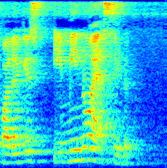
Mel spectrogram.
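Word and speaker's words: imino: तो आपको एमसीक्यू मिलेगा which of the following is इमिनो acid, which of the following is इमिनो acid या इमाइनो acid, आप what ever you read it, amino acid, so it's your proline.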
